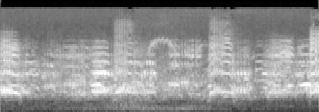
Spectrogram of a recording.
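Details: Migrating cranes in flight give loud, ringing trumpeted calls in overlapping bursts, several birds at once, with short pauses between surges of the chorus.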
